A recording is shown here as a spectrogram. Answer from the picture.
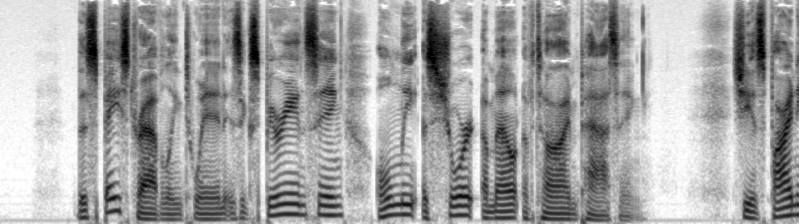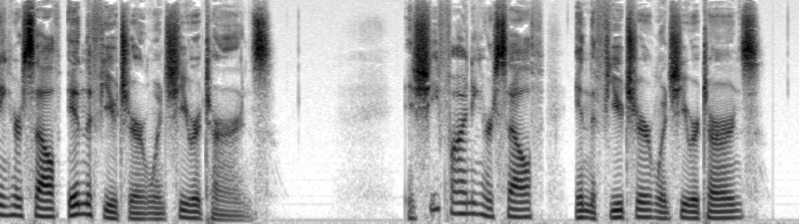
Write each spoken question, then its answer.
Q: Is she finding herself in the future when she returns?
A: Yes, she is finding herself in the future.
